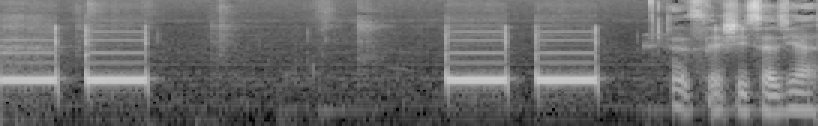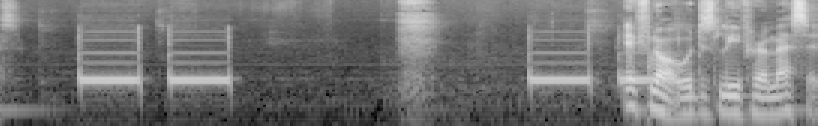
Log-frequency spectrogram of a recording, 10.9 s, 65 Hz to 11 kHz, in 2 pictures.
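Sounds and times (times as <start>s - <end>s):
outgoing call's ringback tone: 0.0s - 1.0s, 3.0s - 4.0s, 6.0s - 7.0s, 9.0s - 10.0s
speech: 4.6s - 5.7s, 9.6s - 10.8s.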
